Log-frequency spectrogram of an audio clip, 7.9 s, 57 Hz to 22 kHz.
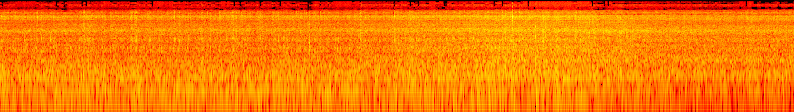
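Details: Bachmann Dash 9 model locomotive, run in reverse, rear motor block: steady coarse growl at one pitch, more growling than the front block; the motor sits misaligned, fixed by reseating it against its contact strips.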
